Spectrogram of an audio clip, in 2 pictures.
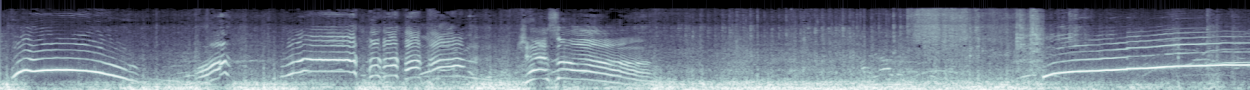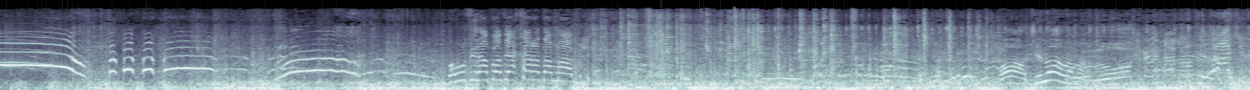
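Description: Riders on a small roller coaster shrieking and whooping again and again, each scream rising and falling in pitch, with one long held scream near the middle. Under them runs the steady low rumble of the moving coaster cars.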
